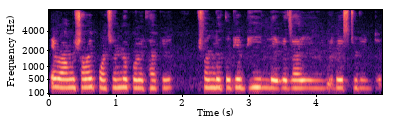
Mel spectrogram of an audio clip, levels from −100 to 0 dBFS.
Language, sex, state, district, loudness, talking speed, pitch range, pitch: Bengali, female, West Bengal, North 24 Parganas, -15 LUFS, 155 wpm, 235-250 Hz, 240 Hz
